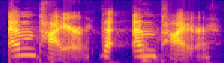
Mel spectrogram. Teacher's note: so it's the first syllable that's stressed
